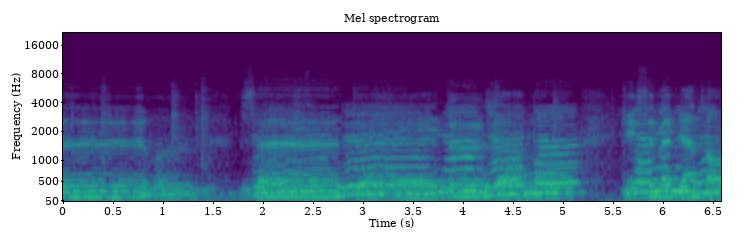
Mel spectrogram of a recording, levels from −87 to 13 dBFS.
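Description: No technical faults can be heard anywhere in this audio.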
